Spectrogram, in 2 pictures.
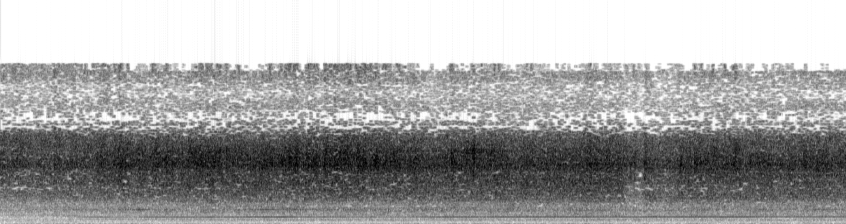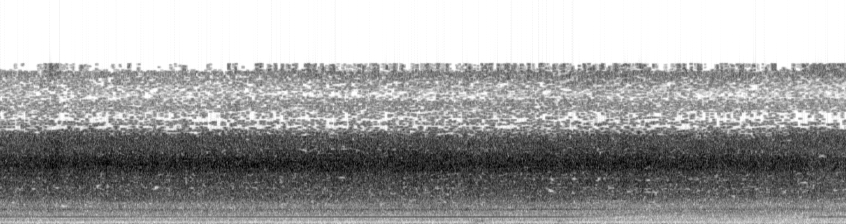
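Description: A solar-powered floor-cleaning robot's vacuum motor whirs at a steady pitch, a continuous loud drone with a faint tonal hum and no talking.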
